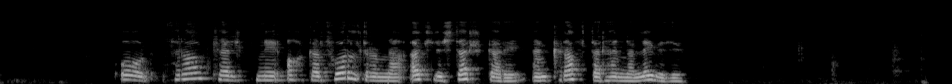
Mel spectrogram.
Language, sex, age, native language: Icelandic, female, 60-69, Icelandic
